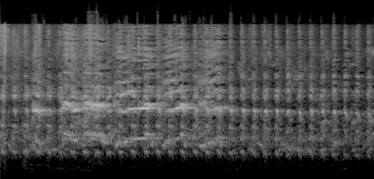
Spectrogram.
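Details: Ayam Ketawa (laughing chicken, manu gaga), a breed from Sidenreng Rappang, South Sulawesi, Indonesia, crowing in a long voice said to sound like human laughter, followed by rapid choppy repeated notes like laughing.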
